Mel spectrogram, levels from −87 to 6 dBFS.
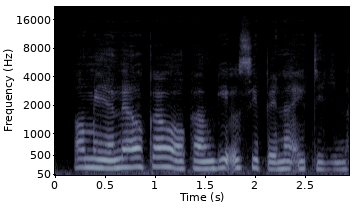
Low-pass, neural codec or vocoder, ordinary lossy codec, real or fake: none; codec, 44.1 kHz, 3.4 kbps, Pupu-Codec; none; fake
